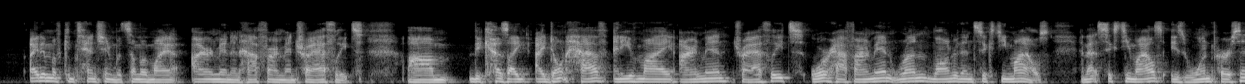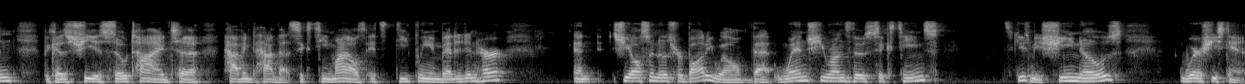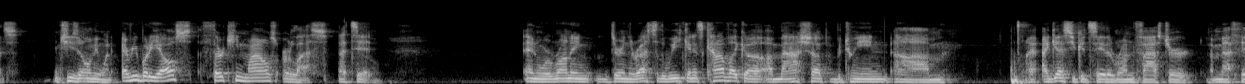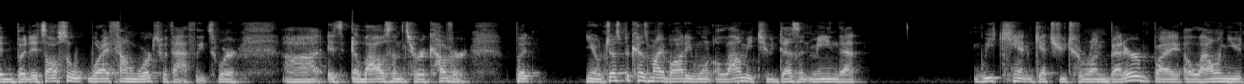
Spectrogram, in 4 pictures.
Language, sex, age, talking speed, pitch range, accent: English, male, 20-39, 190 wpm, 115-140 Hz, American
